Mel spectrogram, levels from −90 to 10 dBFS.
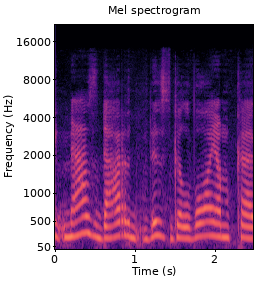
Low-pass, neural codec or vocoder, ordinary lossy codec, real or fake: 14.4 kHz; codec, 44.1 kHz, 2.6 kbps, DAC; AAC, 96 kbps; fake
